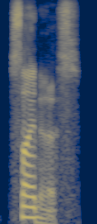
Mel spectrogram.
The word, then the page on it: sinus: British English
